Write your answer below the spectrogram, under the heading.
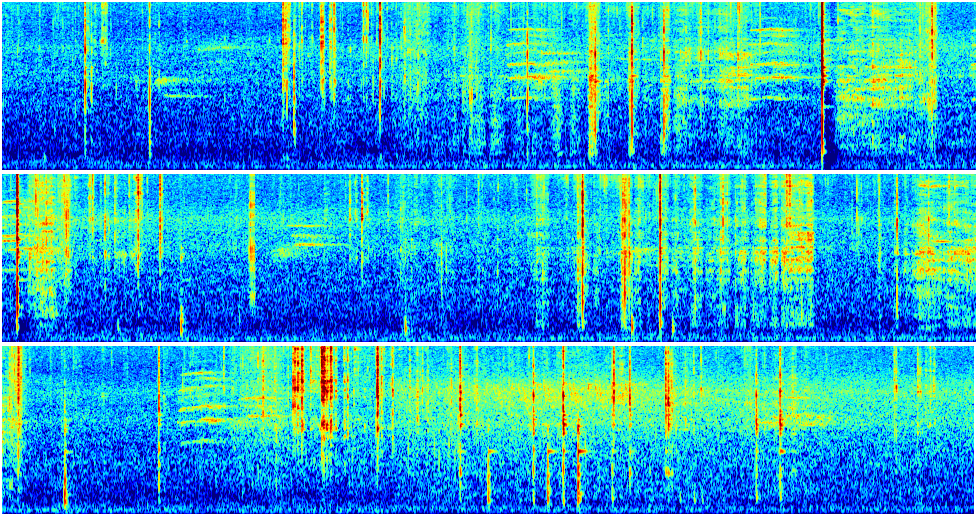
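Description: Metal knife and fork clinking and scraping on an enamel plate while a steak is cut, in sharp, irregular clicks.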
